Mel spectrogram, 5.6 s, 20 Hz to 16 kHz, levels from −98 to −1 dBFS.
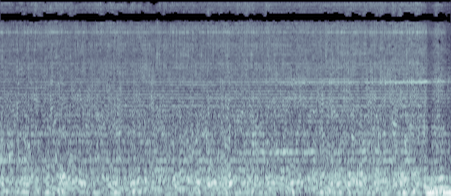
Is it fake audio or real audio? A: fake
